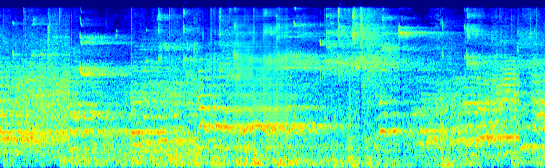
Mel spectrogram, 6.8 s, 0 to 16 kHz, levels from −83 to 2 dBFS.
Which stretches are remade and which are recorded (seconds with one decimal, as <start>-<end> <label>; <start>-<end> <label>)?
0.0-2.9 recorded; 2.9-3.6 remade; 3.6-6.8 recorded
